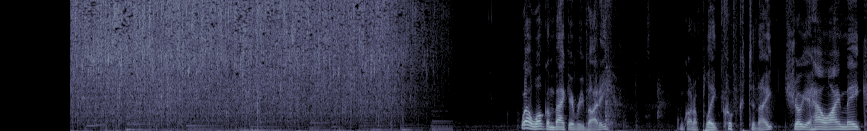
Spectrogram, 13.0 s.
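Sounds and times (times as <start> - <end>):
food sizzling: 1.1 - 6.8.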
